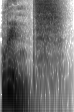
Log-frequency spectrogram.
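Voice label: "rinse", British English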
